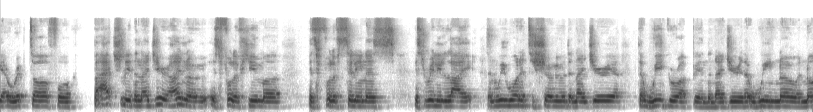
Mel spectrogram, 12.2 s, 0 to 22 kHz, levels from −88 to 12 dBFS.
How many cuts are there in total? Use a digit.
1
